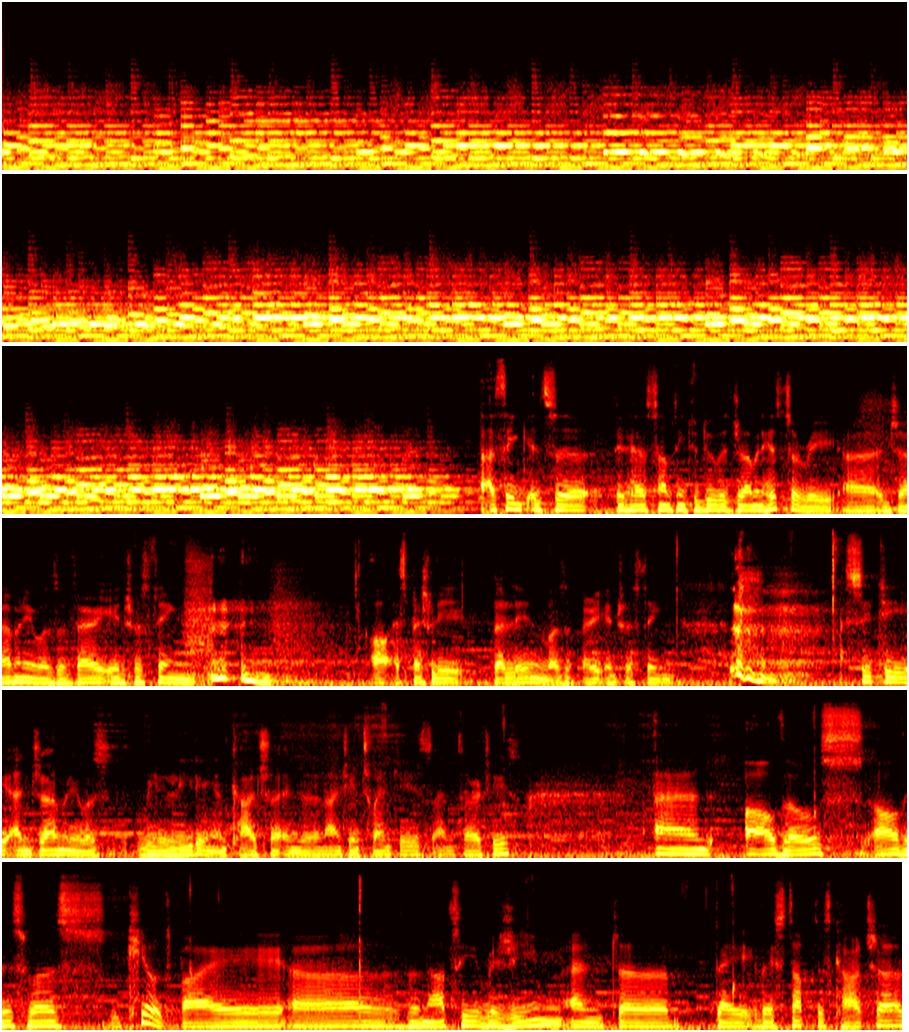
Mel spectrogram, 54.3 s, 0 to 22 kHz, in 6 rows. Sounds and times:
Music: 0:00.0 - 0:54.2
Speech: 0:22.9 - 0:29.1, 0:30.8 - 0:33.9, 0:35.5 - 0:41.4, 0:42.7 - 0:54.2
Inside, large room or hall: 0:23.0 - 0:41.8.

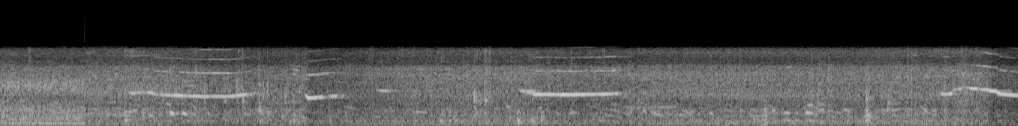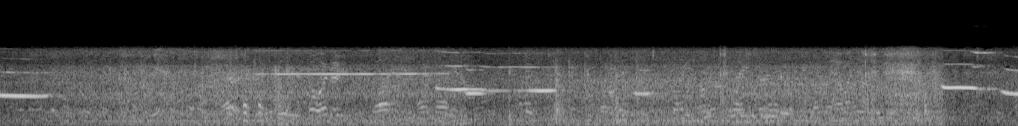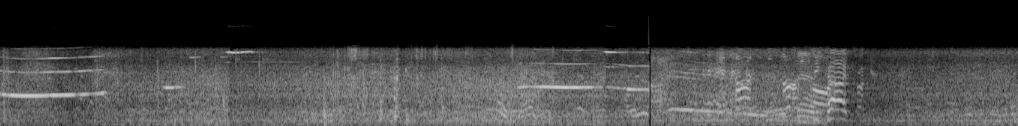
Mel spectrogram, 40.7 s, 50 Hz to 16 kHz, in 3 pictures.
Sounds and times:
Outside, urban or manmade: 0:00.0 - 0:40.7
Vehicle: 0:00.0 - 0:40.7
Speech: 0:01.5 - 0:13.1, 0:14.0 - 0:25.8, 0:33.1 - 0:40.7.

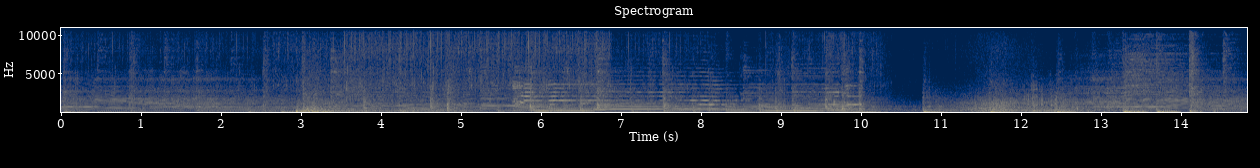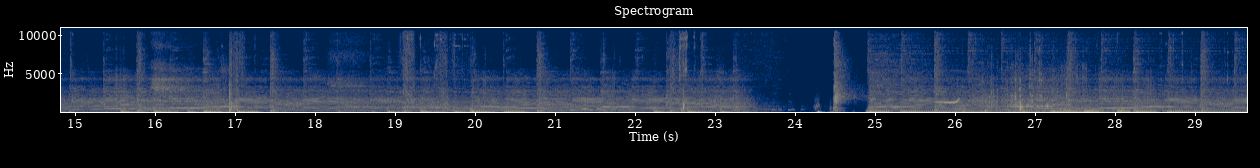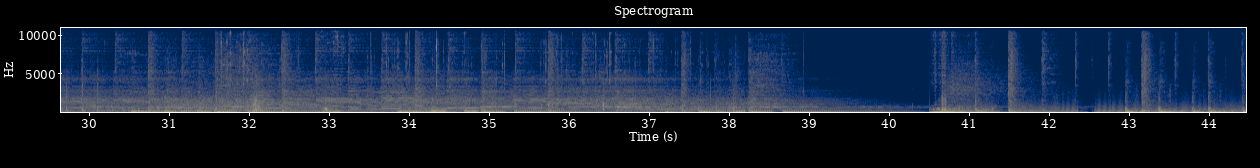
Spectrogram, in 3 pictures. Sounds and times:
Music: 0:00.0 - 0:11.0, 0:12.2 - 0:23.9, 0:24.9 - 0:44.4.

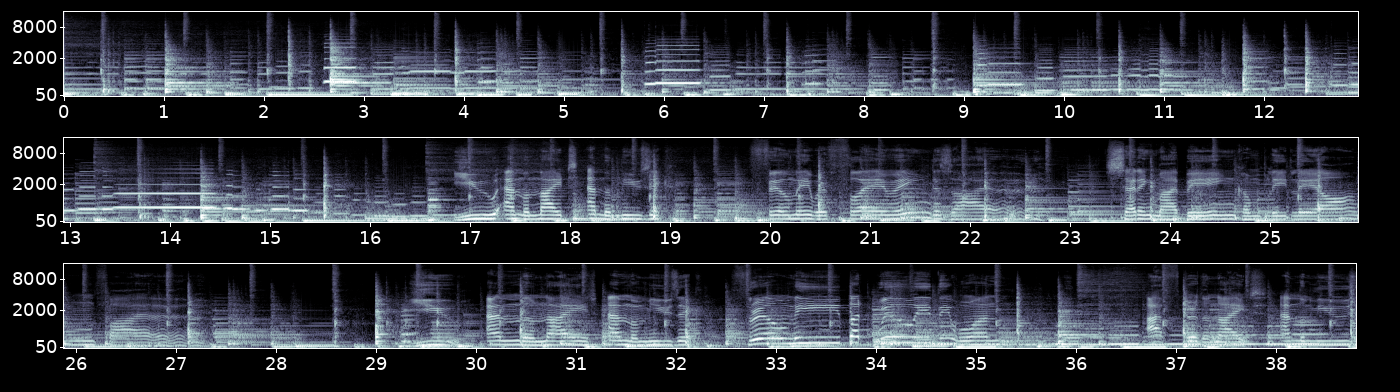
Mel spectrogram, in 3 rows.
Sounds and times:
Jazz: 0:00.0 - 0:38.8.

